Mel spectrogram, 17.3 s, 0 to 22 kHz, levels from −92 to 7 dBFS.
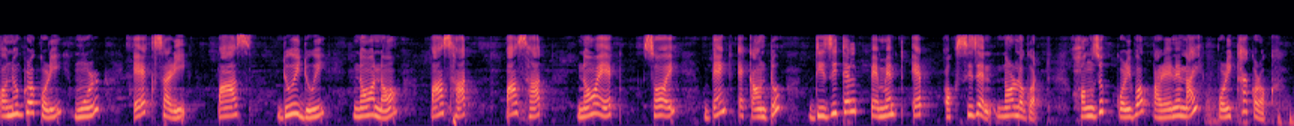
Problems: none marked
